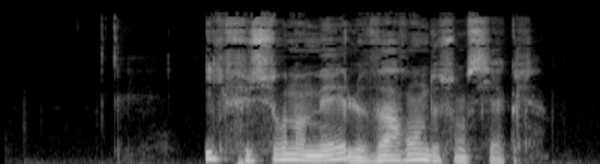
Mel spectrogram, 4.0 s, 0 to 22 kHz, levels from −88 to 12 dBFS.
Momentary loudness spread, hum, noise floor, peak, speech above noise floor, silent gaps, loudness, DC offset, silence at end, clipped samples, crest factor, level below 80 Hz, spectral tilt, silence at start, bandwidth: 12 LU; none; -64 dBFS; -2 dBFS; 48 dB; none; -16 LUFS; under 0.1%; 0.45 s; under 0.1%; 16 dB; -40 dBFS; -5 dB/octave; 1.35 s; 16 kHz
